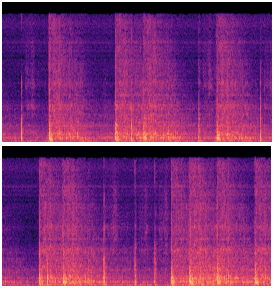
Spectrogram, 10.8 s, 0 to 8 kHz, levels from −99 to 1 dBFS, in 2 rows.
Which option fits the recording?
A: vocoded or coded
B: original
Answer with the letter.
A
